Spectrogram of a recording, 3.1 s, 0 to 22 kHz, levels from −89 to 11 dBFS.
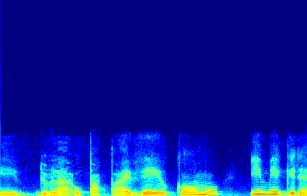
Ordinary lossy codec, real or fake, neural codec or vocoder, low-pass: Opus, 16 kbps; fake; codec, 16 kHz, 1 kbps, X-Codec, WavLM features, trained on Multilingual LibriSpeech; 7.2 kHz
